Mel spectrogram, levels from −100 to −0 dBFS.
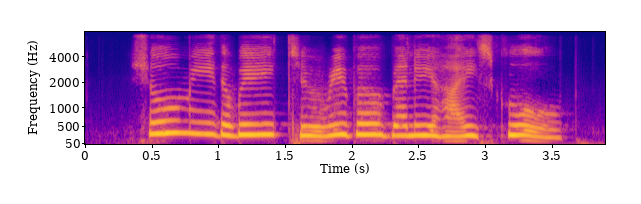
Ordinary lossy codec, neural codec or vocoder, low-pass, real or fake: none; codec, 16 kHz, 2 kbps, X-Codec, HuBERT features, trained on general audio; 7.2 kHz; fake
